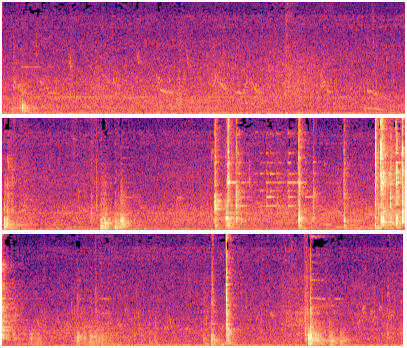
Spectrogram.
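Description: Steady low engine hum, with a few short knocks and clicks scattered through it.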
